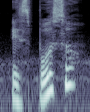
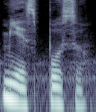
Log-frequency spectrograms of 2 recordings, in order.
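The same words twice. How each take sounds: First: "¿Esposo?" with a rising, startled question tune; stunned echo. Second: Low, calm and defiant "Mi esposo"; a touch of defiance in a calm voice. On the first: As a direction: echo "¿Esposo?" in disbelief, voice lifting at the end. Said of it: "Casi me atraganto con la cerveza". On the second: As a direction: say "Mi esposo" low and unbothered, leaning on "mi". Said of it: "Me miró tranquila, hasta desafiante". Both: A narrator's reading.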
